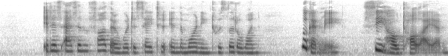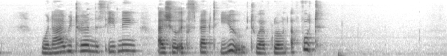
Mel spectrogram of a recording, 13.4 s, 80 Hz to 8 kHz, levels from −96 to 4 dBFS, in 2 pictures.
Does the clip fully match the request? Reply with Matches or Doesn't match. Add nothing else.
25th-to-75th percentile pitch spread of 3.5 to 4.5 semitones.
Doesn't match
